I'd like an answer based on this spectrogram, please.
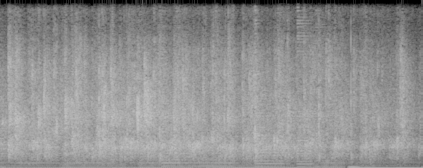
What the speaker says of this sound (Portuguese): Obrigado, essas palmas foram para o ministério, agora para o Senhor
